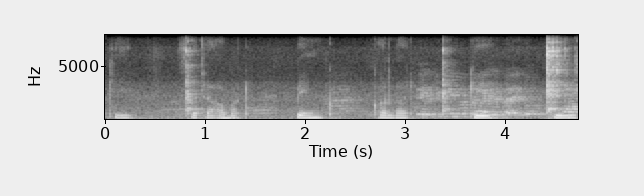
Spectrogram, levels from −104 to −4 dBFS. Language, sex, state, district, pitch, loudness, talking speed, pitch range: Hindi, female, Haryana, Rohtak, 205 Hz, -21 LUFS, 65 wpm, 200-255 Hz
